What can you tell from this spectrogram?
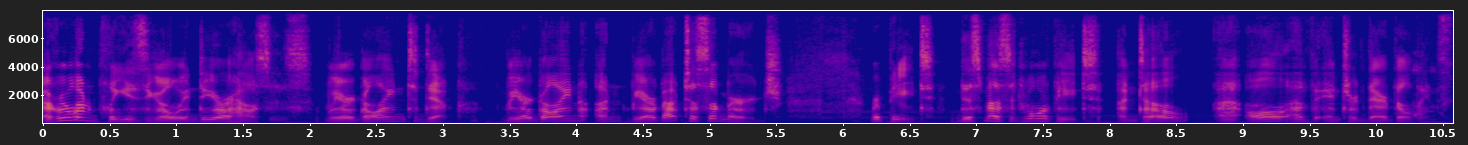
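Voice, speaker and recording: A loud, booming put-on character voice at a moderate pace, with very wide pitch swings over a quiet background. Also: man, fairly high pitch for a man. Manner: urgent, repeating.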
